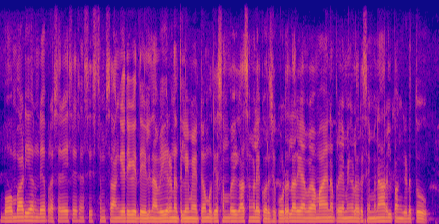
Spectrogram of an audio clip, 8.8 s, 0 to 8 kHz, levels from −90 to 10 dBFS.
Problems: constant background noise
